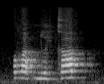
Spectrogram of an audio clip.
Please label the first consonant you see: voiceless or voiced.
voiced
